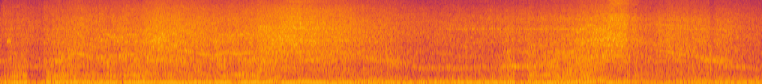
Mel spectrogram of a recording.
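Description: A Caterpillar diesel engine with a turbo, already warmed up and revving hard, a loud, continuous close-up roar that stays heavy and steady with slight swells in pitch across several seconds.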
